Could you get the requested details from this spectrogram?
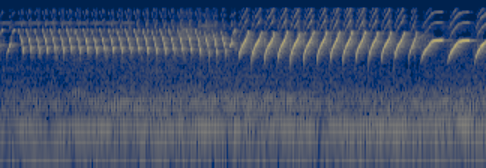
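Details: Spanish Timbrado canary song for training: a long, even, fast metallic trill, then a series of loud swooping notes repeated about four times a second, finishing with a few drawn-out, clear whistles.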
